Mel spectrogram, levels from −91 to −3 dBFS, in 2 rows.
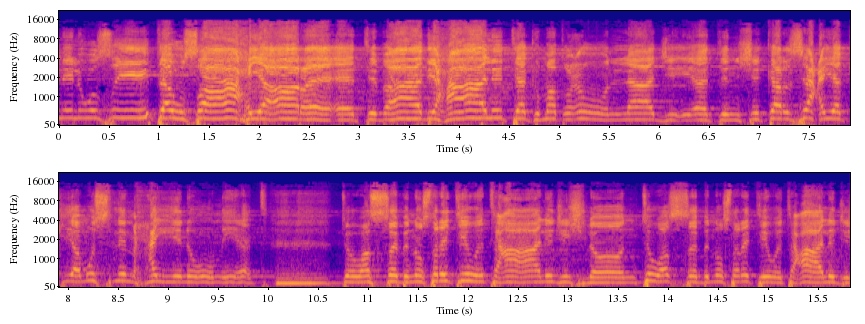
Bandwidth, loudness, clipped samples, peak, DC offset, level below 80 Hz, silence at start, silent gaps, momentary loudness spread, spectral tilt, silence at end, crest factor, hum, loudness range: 15.5 kHz; -17 LUFS; under 0.1%; 0 dBFS; 0.1%; -42 dBFS; 0 s; none; 14 LU; -1 dB/octave; 0 s; 20 dB; none; 8 LU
